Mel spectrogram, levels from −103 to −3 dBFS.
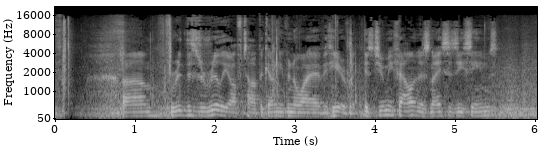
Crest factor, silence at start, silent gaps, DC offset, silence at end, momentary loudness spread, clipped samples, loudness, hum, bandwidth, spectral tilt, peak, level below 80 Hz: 26 dB; 0 s; none; under 0.1%; 0 s; 6 LU; under 0.1%; -34 LUFS; none; 16.5 kHz; -3 dB/octave; -8 dBFS; -64 dBFS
